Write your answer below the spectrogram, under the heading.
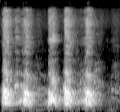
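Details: Five loud, deep barks come about every half second from a pet Rottweiler that has spotted street dogs outside on the road. The last bark fades into quiet.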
